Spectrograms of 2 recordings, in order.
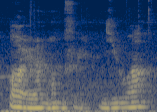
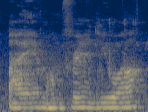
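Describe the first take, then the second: First: It is said in a Cockney accent. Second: It is said in a neutral accent.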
